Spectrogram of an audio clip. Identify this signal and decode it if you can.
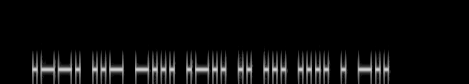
Morse code, heard as a keyed tone, about 28 wpm, 700 Hz. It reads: PUBLISHED
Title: ED Suffix - Top 100 Words with Base Words 28wpm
